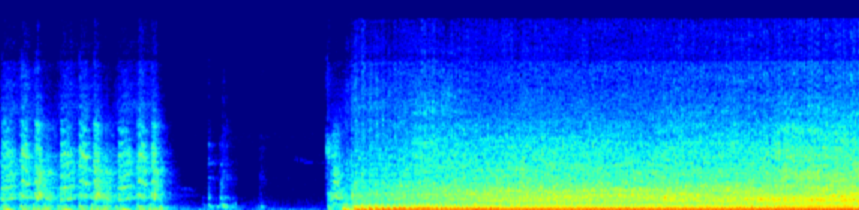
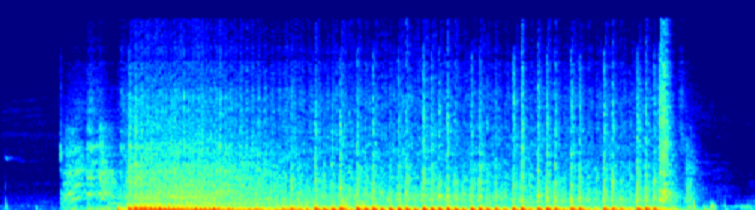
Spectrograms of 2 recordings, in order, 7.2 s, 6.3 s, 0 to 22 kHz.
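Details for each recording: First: Husaberg FE450 single-cylinder bought as a non-runner, after troubleshooting, timing check, water pump seal and clutch repair: a few cranks, then fires and settles into a steady, even thump with no stumbles; normal running. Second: 2004 Husaberg FE450 single (year per owner's memory), bought as a non-runner, started while the intake air boot is missing. It catches and chugs with uneven, lumpy firing pulses, then dies off: rough running from the missing intake air boot.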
